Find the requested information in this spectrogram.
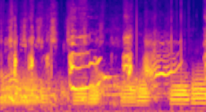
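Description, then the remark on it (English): A human voice imitates animal calls, a drawn-out gliding howl followed by a whiny meow, sung close and fairly loud in a string of wavering, pitch-sliding cries. “I'll bray. I'll howl. I'll crow. And I'll meow.”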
